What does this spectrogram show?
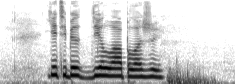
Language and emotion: Russian, neutral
